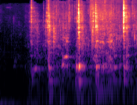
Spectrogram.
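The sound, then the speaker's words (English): Dishes being washed under an outdoor water pump between rice paddies in northeast India: running, splashing water with a few clinks and clatters of crockery and pans, moderately loud. “washes dishes under an outdoor pump between rice paddies”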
